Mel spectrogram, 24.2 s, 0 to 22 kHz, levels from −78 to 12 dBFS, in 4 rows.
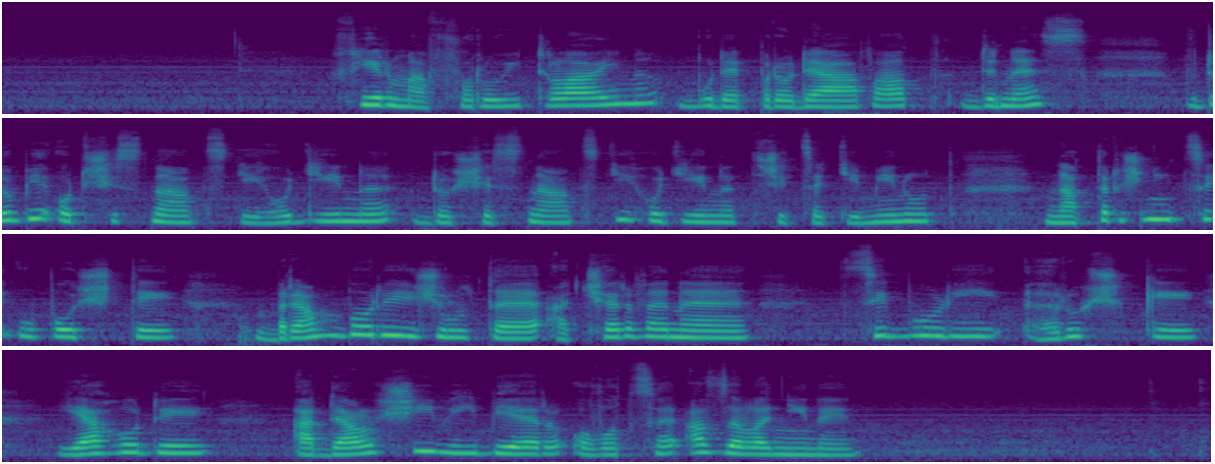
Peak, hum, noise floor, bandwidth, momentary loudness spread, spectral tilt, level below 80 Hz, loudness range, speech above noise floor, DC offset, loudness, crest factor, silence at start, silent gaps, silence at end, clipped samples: -2 dBFS; none; -50 dBFS; 13.5 kHz; 12 LU; -5.5 dB/octave; -70 dBFS; 5 LU; 28 dB; under 0.1%; -22 LUFS; 20 dB; 1.65 s; none; 0.9 s; under 0.1%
